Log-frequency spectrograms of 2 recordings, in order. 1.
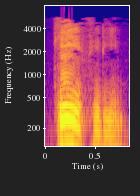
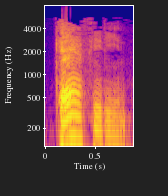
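الألف الممدودة مُمالة نحو الياء إمالة قوية. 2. الألف الممدودة مفتوحة تماماً، غير مُمالة. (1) "فيها إمالة" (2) "وفيها فتح"

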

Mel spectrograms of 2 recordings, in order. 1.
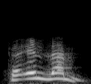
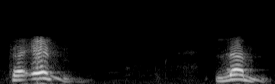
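تُحذف النون وتُدغم في اللام. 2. تُنطق النون، مع وقفة بعدها. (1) "عند الوصل كان النون غير موجوده" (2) "انطقوها اذا وقفتوا"

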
